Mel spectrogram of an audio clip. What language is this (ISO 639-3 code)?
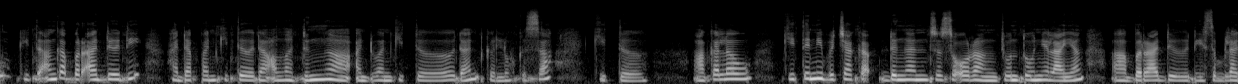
msa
